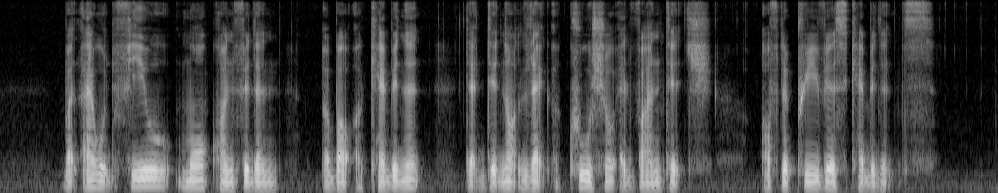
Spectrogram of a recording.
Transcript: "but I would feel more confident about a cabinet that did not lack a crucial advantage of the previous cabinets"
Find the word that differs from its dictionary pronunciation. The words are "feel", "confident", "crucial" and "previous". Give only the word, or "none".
none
